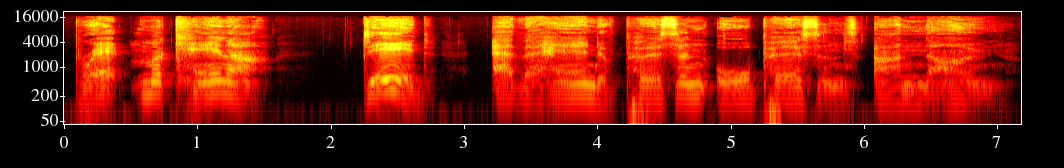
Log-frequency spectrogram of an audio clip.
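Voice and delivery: slow, loud, high headline reading; dramatic headline. Acted. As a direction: announce the death like a newsreader. Reading headline text aloud.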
